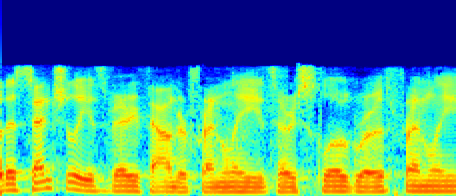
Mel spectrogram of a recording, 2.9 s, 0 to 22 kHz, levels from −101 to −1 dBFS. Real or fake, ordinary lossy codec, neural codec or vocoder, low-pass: fake; AAC, 32 kbps; codec, 16 kHz, 8 kbps, FreqCodec, larger model; 5.4 kHz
